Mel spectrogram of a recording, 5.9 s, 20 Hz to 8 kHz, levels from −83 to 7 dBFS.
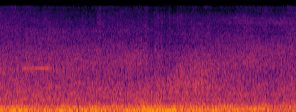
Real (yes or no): yes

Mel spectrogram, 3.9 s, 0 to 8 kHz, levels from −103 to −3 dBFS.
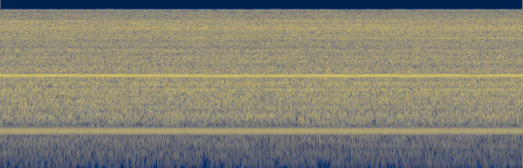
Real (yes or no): yes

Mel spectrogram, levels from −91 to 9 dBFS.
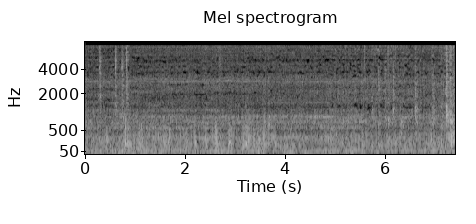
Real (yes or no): no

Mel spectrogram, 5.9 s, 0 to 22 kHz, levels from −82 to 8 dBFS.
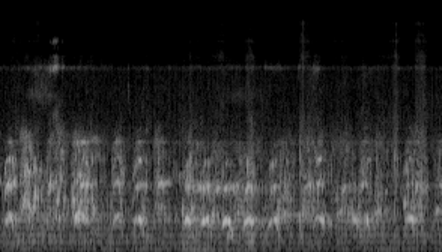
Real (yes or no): no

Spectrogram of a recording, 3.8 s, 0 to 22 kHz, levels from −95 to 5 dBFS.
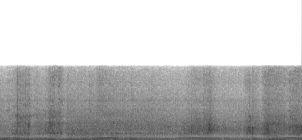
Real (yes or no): no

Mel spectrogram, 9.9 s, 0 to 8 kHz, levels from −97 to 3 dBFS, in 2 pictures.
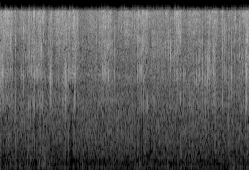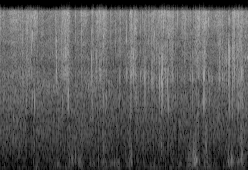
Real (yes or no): yes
